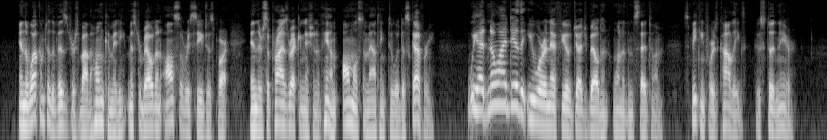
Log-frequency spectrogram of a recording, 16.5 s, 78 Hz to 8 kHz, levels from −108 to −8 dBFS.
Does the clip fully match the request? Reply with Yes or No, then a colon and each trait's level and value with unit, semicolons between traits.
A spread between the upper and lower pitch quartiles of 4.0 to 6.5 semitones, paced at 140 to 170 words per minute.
No: average, 5.1 semitones; average, 190 wpm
